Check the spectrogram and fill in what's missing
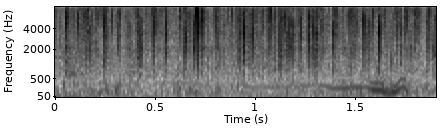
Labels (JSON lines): {"label": "biophony, cascading saw", "recorder": "SoundTrap 600 or HydroMoth"}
